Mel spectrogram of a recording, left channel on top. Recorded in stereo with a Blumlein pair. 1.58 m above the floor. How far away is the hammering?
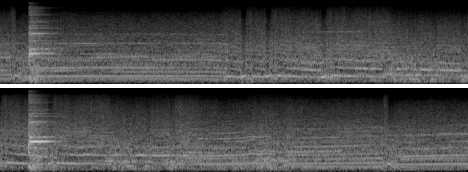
About 8 m.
